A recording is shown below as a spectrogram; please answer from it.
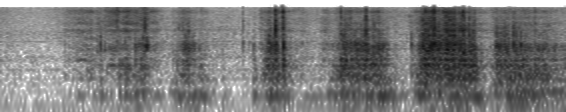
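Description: Long painted nails tap and scratch the wheels and chassis of a small toy monster truck with plastic and chrome parts, standing on a table. Short bursts of dry, raspy scratching and light clicking rise and fall, bright and centered in the mids with little low end. Each burst stops quickly with almost no ring.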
